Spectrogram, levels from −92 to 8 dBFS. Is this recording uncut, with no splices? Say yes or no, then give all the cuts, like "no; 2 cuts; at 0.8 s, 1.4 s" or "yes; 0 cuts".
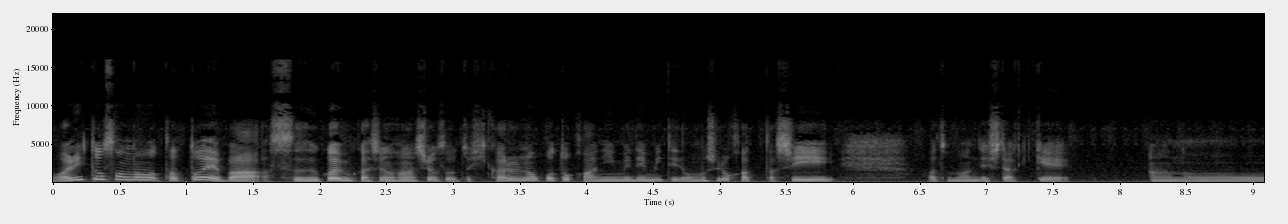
yes; 0 cuts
